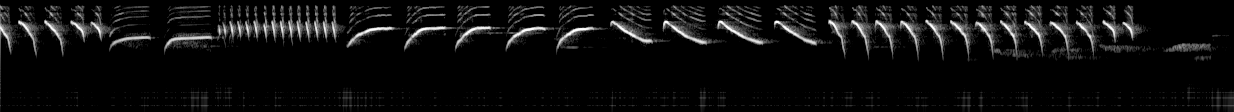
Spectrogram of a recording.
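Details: Canary training song in an elaborate melodic style meant to set other canaries singing. Quick downslurred notes give way to a dense buzzy trill, then rising and falling whistled notes, ending in a fast even series of about four notes per second.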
